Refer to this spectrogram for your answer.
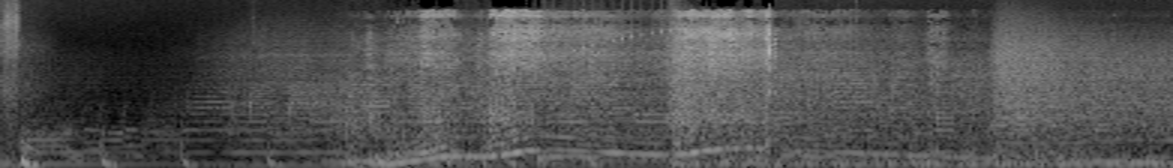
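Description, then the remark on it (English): A Subaru car with a swapped-in flat-six engine idles with a low rumble, then revs hard several times, its pitch climbing and falling in loud sweeps with no talking. “All right, hey, those car sounds. I played them again.”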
